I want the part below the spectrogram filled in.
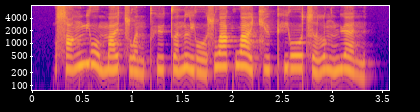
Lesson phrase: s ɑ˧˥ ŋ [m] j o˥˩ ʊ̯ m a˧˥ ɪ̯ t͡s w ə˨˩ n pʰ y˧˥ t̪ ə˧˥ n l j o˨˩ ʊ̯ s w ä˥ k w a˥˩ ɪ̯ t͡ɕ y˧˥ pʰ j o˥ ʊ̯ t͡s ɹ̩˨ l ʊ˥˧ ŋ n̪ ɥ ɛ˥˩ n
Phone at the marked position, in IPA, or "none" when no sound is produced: m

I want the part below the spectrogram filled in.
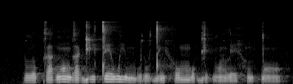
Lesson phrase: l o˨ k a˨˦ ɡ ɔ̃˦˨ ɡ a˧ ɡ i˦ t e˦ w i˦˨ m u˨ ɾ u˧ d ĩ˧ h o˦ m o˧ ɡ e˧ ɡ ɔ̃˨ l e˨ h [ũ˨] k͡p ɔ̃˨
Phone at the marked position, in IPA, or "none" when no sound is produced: ũ˨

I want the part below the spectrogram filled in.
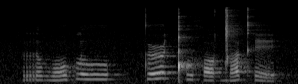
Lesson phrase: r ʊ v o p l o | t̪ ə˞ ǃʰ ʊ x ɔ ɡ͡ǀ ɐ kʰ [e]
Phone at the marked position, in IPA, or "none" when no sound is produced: e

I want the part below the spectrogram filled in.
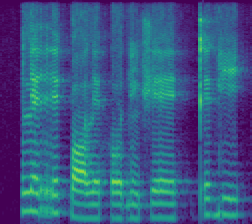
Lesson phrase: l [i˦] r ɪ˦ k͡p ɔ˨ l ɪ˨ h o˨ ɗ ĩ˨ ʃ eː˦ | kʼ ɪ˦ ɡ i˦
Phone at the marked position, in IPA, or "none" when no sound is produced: ɪ˦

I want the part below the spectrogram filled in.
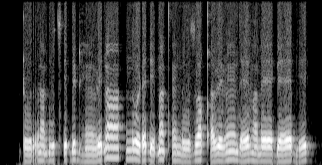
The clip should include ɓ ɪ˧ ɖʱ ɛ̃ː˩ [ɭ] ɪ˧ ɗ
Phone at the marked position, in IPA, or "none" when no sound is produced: ɭ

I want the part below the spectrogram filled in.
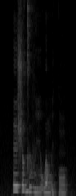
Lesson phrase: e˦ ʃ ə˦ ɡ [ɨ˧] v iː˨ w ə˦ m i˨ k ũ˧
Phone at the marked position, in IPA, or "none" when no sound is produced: ɨ˧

